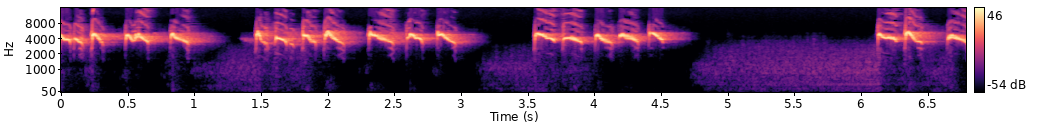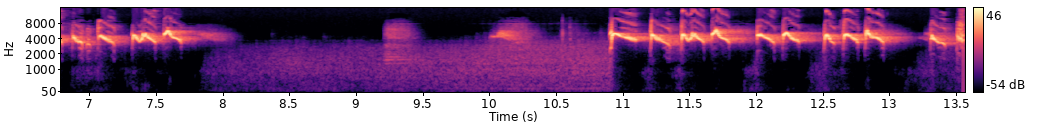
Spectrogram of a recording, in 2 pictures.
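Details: Mata puteh, or oriental white-eye, kept by a bird hobbyist and recorded 24 February 2023, pours out short bursts of rapid, high, flicked chirps separated by pauses, with muffled background noise in the gaps.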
